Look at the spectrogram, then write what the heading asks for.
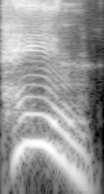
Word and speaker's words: pain: he's like see you that's parisian he's like but we don't say it that way down here you know in the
